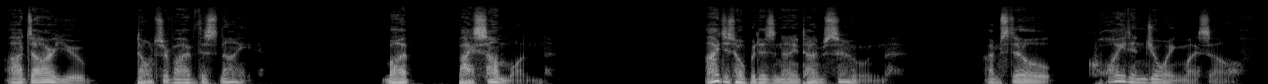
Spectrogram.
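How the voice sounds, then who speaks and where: A man playing a smug, flirty vampire in an intimate ASMR roleplay, teasing and softly menacing, with a husky, drawling delivery. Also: no room sound, clean studio sound, full character voice. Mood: wry, fond. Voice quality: husky, gravelly, very deep. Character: flirty, smug male vampire taunting a captive hunter.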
